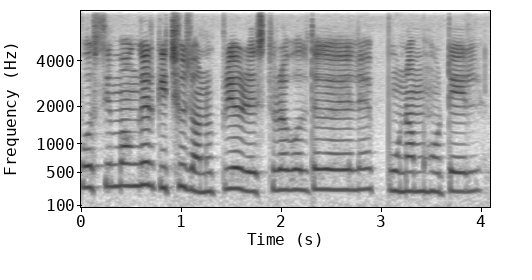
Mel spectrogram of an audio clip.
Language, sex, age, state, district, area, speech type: Bengali, female, 18-30, West Bengal, Birbhum, urban, spontaneous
